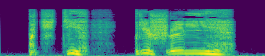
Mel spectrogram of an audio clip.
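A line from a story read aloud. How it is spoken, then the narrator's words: Heavy breathless exhale. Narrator (Russian): Тяжело выдохнул Гарри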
